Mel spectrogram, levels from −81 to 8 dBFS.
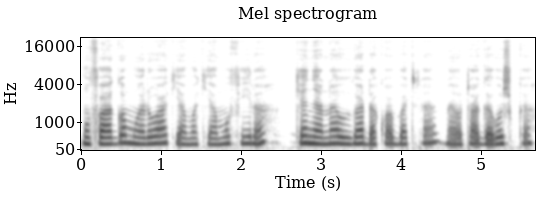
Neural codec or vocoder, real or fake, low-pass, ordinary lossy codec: none; real; none; none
